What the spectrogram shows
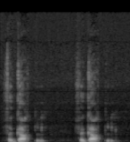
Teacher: central vowel affronted slightly so instead of a we have a the short vowel in forgotten is very interesting that is very very unrounded and I transcribe it narrowly using the unrounded character forgotten forgotten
